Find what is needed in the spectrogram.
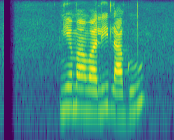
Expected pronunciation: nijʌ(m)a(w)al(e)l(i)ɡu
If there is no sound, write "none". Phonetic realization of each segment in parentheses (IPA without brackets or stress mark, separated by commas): m, w, i, a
